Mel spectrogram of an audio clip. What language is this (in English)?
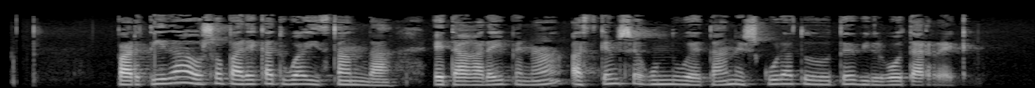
Basque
